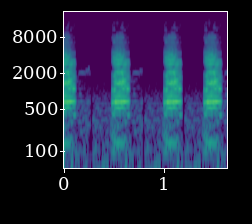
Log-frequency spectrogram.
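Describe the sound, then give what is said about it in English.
A goose honks four times in a steady, evenly spaced rhythm, each honk short, loud and nasal, with no voices around it. “So let's bring that up. Let's hear the goose egg.”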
